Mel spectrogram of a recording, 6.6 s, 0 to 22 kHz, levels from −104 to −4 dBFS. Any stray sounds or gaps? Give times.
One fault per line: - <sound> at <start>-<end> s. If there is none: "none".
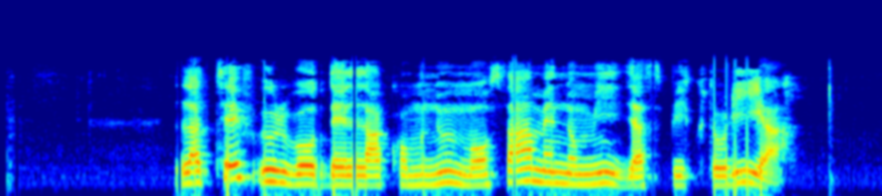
none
